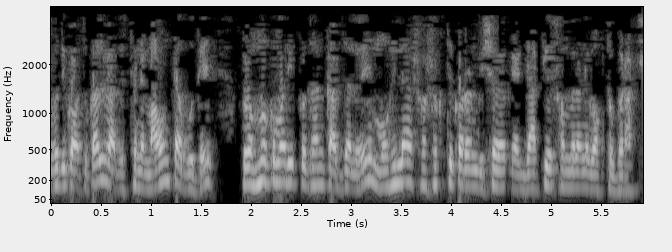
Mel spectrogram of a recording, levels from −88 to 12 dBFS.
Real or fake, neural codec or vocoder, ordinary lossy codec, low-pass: real; none; MP3, 16 kbps; 3.6 kHz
